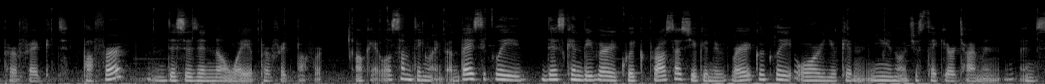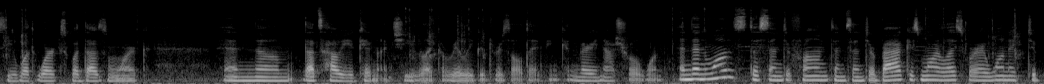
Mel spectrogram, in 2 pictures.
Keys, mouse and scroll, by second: 3.2 shift+click, 10.9 space, 15.5 shift+click, 17.1 space, 20.8 space.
